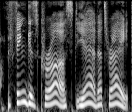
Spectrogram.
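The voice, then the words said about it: Put-on American accent, not very good. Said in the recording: “I'm saying it in an American accent, probably not a very good one.”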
